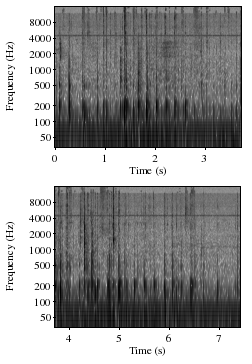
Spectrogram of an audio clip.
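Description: Fingertips of both hands tap rapidly on the edges of an embossed raised panel on a large, hollow, printed cardboard collector's edition game box. The taps are quick, dull and hollow, with short bursts that die away almost at once. The sound sits mostly in a soft low thump with a faint steady hum beneath.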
